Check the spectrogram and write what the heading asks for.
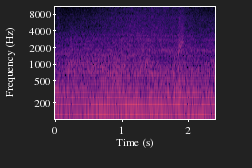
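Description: A motor vehicle engine running with a steady low hum, over general street noise.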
